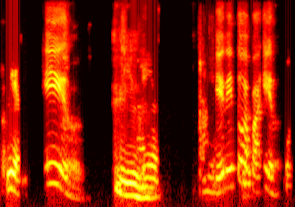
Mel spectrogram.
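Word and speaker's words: עיר: Ini ain ini kan silent. Ini yot ini jadi I. Jadi bacanya jadi R. apa? Air. Air. Jadi R atau ir.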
